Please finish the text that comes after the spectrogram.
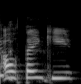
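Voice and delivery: high, polite Southern thank-you. Retold or imitated. Explaining politeness back home, high country accent. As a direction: lift it sweetly with a country accent. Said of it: "like, more country".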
